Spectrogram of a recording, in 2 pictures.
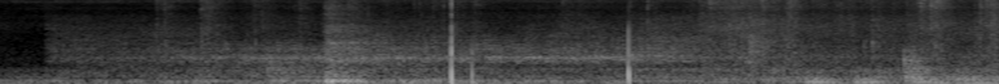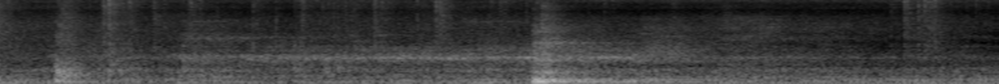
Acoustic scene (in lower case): elevator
